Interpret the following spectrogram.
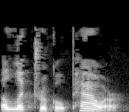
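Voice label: "Electrical Power", English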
